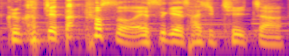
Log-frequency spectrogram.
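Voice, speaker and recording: A man's voice: medium pitch, big pitch swings, quick pace, soft background music. A youth pastor, a man, teaching a question-and-answer session in a casual way, often checking that his listeners follow. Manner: acts out short quoted voices and examples. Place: church youth service.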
